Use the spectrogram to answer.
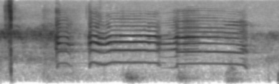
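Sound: rooster crowing sound effect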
